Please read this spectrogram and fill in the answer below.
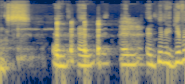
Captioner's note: laughs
